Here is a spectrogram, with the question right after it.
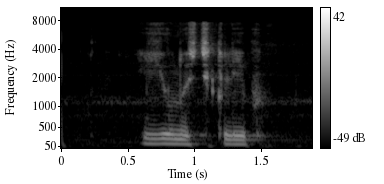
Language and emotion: Russian, neutral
